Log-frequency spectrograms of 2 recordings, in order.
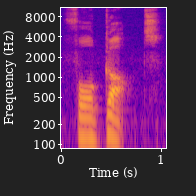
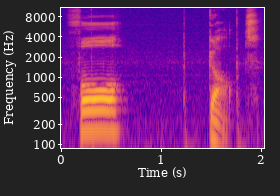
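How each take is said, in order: First: FORGOT as one word, weight on the second syllable, got; stress on GOT. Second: FORGOT in two separate beats, long high FOR, pause, then got; split into syllables. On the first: Teacher showing which syllable is stressed, stress on got. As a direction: say "Forgot" leaning on its final GOT. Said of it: "my voice goes up in pitch". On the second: Teacher counting two syllables for pupils, split into syllables. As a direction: break "Forgot" apart loudly, stretching the first syllable. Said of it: "There's two syllables". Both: Shown as a demonstration.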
